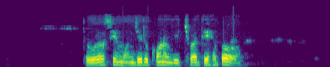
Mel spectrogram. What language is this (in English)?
Odia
